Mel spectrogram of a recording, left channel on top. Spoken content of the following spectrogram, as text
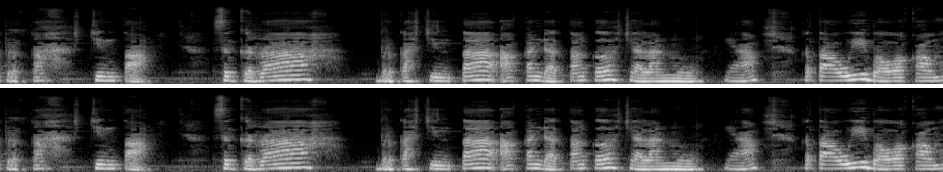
berkah cinta. Segera berkah cinta akan datang ke jalanmu ya. Ketahui bahwa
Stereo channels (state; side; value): identical; both; correlation 1.00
